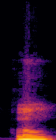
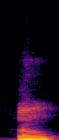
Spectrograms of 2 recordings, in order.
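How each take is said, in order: First: The voice has boosted high treble frequencies. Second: The voice has boosted middle frequencies. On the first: "ট্রিবেলকে আমি দেখছেন boost করে দেখাচ্ছি" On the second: "মিডকে আমি বাড়াচ্ছি"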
